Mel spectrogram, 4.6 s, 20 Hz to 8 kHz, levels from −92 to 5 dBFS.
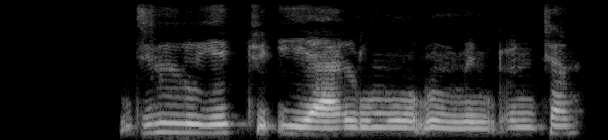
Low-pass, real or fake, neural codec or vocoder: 7.2 kHz; fake; codec, 16 kHz, 8 kbps, FreqCodec, smaller model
